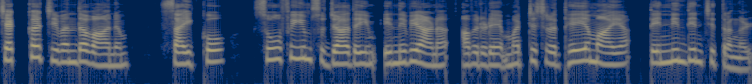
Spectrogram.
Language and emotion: Malayalam, neutral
